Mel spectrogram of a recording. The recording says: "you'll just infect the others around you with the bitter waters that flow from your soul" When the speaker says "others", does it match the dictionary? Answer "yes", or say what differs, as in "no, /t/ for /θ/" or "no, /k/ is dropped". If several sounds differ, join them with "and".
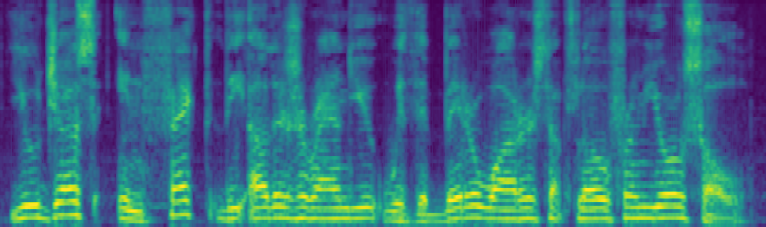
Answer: yes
